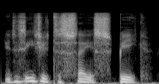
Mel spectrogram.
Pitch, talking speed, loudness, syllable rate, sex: 115 Hz, 225 wpm, -15 LUFS, 4.8 syllables/s, male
